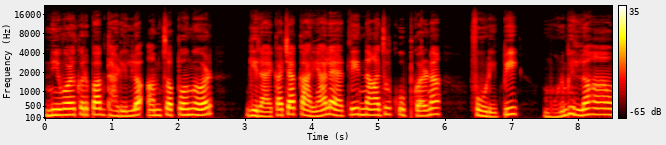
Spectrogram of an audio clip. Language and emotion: Goan Konkani, fearful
